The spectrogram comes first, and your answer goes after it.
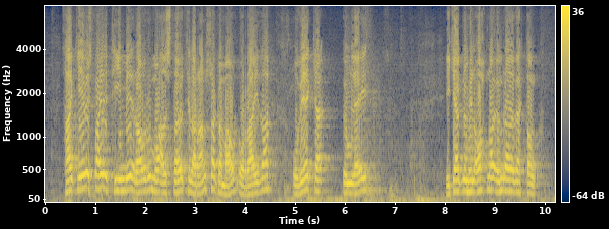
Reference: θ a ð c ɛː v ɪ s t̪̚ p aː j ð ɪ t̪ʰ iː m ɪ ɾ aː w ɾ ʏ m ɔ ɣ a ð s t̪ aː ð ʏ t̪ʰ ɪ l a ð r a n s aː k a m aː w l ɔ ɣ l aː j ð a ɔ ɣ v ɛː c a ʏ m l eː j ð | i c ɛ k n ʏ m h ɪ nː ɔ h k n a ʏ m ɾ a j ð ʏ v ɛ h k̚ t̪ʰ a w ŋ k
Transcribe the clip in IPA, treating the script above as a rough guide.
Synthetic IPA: θ a ð c ɛː v ɪ s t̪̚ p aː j ð ɪ t̪ʰ iː m ɪ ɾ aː w ɾ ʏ m ɔ ɣ a ð s t̪ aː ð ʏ t̪ʰ ɪ l a ð r a n s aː k a m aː w l ɔ ɣ r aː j ð a ɔ ɣ v ɛː c a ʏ m l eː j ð | i c ɛ k n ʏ m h ɪ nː ɔ h p n a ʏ m ɾ a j ð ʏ v ɛ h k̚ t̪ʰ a w ŋ k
